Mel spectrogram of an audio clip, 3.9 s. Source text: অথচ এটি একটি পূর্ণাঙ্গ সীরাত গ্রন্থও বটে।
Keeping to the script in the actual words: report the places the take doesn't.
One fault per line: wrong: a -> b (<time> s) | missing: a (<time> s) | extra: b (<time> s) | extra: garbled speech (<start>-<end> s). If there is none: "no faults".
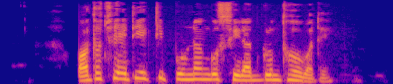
no faults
